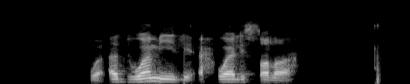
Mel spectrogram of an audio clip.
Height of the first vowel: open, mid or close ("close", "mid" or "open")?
open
